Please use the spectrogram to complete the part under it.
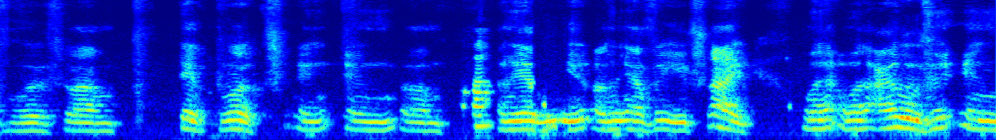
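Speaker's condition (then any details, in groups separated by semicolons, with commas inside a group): Cerebral palsy; from birth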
